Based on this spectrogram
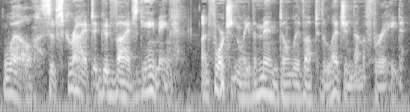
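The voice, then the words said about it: Gravelly video game character voice. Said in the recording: “you do a Snake impression”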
